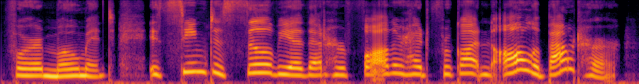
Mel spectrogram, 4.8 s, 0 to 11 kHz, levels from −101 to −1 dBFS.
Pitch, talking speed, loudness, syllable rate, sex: 280 Hz, 190 wpm, -19 LUFS, 5.4 syllables/s, female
